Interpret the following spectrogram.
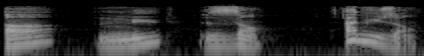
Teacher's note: You've got only one S here between the vowels, so it's really this Z sound.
